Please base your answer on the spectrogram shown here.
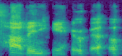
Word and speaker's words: habanero: Yeah, and then we didn't know how we were going to like the habanero or hibiscus, however you like to pronounce. It's habanero.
